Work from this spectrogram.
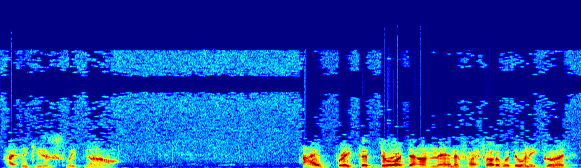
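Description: An actor playing an earnest, protective husband in an old radio horror play. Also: male voice, on the low side, normal speed, breathy edge. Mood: reassuring. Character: protective, reassuring husband in a haunted house. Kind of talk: 1940s radio drama acting. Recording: tinny, hissy old radio recording.

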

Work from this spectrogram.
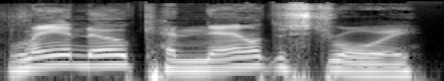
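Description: A man's voice: a little high, animated, slow pace, clear, resonant tone, dry recording. A man hosting solo, reading a storybook in mock-dramatic fashion with rambling, sarcastic asides. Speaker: solo podcast host.

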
